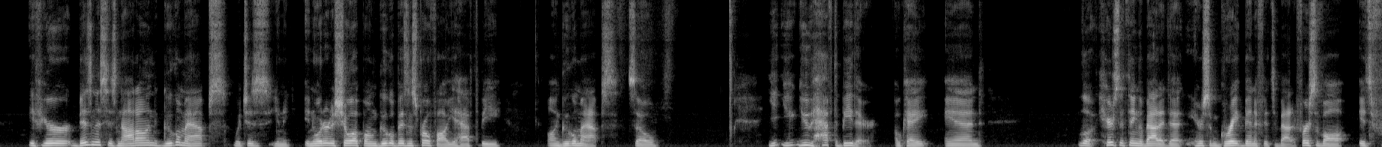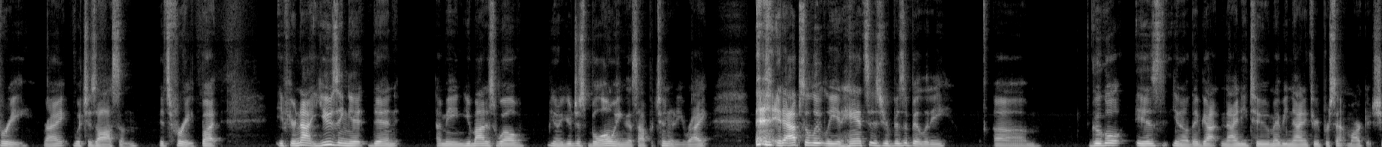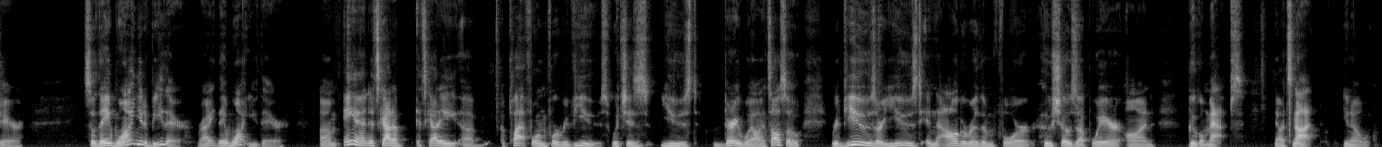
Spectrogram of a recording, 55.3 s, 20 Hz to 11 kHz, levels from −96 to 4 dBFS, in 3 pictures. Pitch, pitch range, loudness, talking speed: 145 Hz, 130-160 Hz, -27 LUFS, 165 wpm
